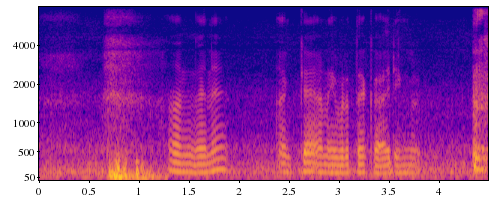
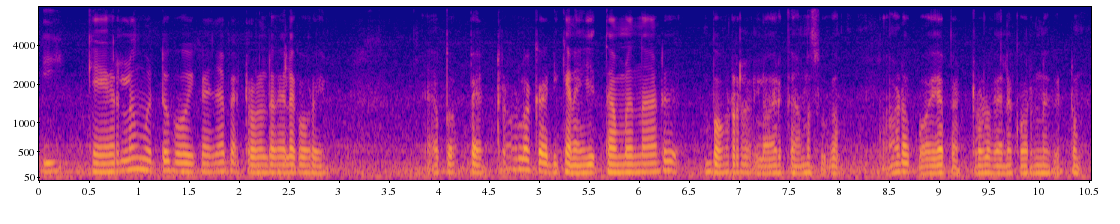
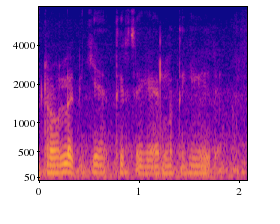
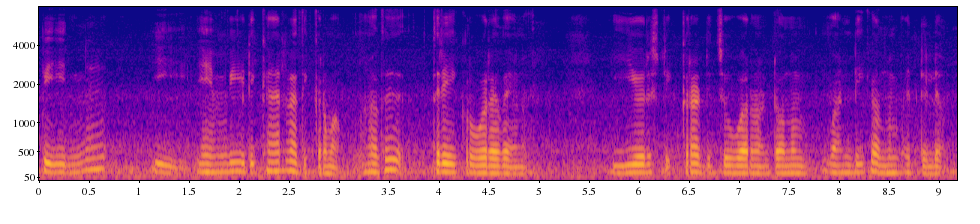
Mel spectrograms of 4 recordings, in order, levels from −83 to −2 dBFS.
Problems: background sounds at intervals, low volume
